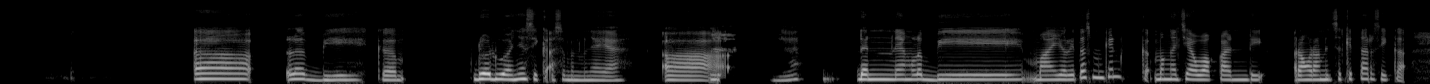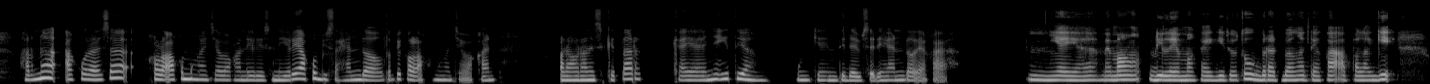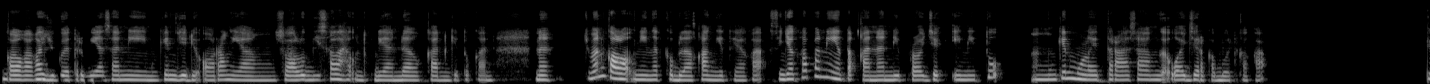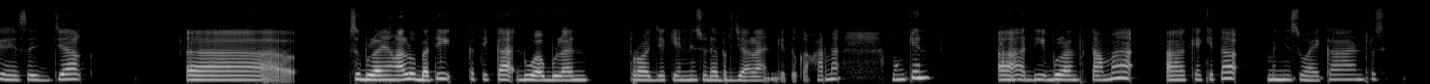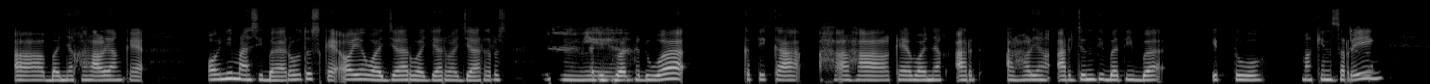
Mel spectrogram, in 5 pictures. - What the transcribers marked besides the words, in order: other background noise; in English: "handle"; in English: "di-handle"; in English: "urgent"
- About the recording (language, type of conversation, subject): Indonesian, advice, Bagaimana cara berhenti menunda semua tugas saat saya merasa lelah dan bingung?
